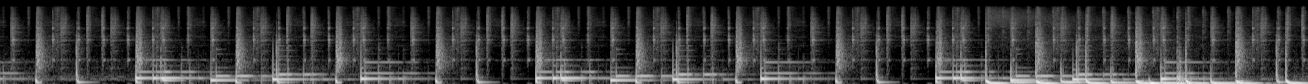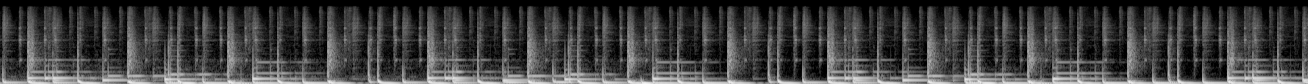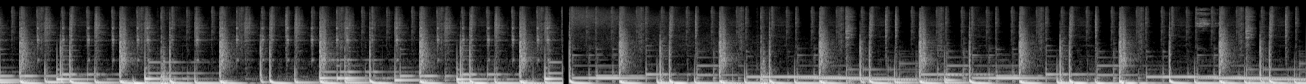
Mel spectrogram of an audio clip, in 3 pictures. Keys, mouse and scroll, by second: 1.6-4.1 middle drag, 4.1-12.3 drag, 12.3-15.2 middle drag, 15.2 scroll down 1, 15.7-24.5 shift+middle drag, 24.8-30.9 drag, 31.4-33.0 middle drag, 33.0 click.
